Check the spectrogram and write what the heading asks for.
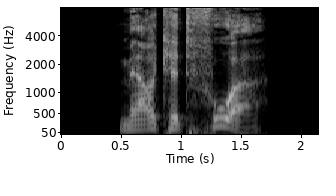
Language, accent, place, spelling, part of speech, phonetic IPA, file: German, Germany, Berlin, merket vor, verb, [ˌmɛʁkət ˈfoːɐ̯], De-merket vor.ogg
- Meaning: second-person plural subjunctive I of vormerken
